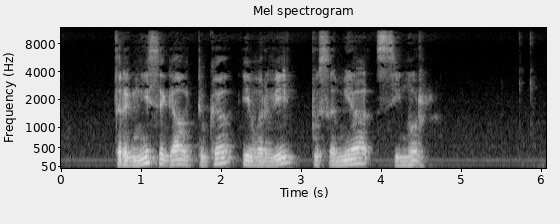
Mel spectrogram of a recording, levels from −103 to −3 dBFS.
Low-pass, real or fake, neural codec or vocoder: 10.8 kHz; real; none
